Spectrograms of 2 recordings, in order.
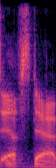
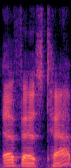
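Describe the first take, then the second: First: It is said as two parts, eff-stab. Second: It is said as three parts, eff-ess-tab. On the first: "F stab sounds amazing" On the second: "file system tab is why people say F S tab"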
